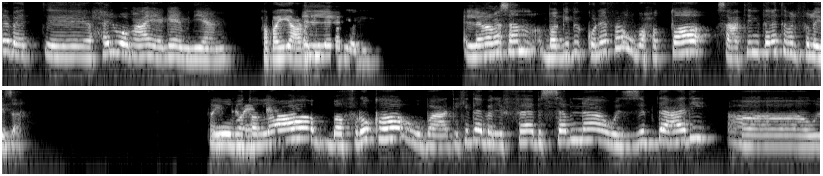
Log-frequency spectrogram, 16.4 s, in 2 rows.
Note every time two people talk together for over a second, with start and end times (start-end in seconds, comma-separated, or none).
none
